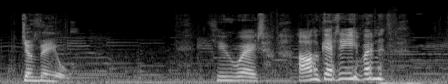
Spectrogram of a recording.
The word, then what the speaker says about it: de Vil: It's spelled devil, but it's pronounced Deville.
